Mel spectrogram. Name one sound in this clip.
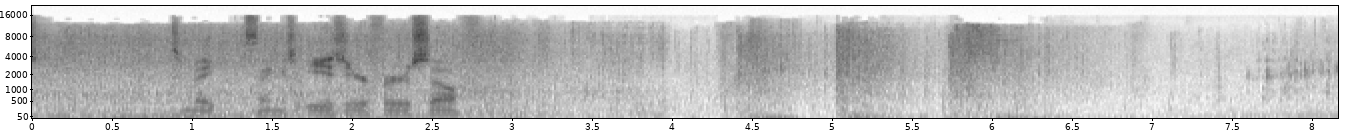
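Blades clang and strike in a close fight.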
